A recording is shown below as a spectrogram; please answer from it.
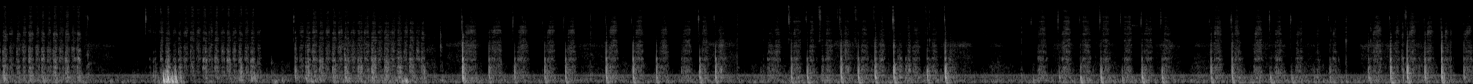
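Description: A plastic scratcher tool scraping the latex coating off a paper lottery scratch-off ticket in quick, repeated short strokes. There is a single dull thump a couple of seconds in.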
